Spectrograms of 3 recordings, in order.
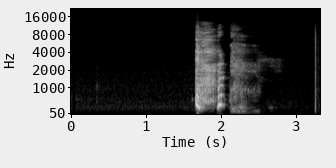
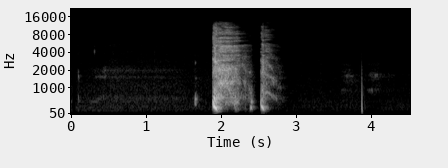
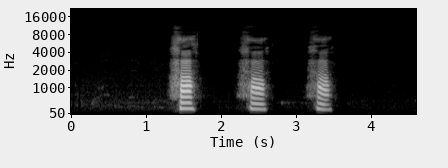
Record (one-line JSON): {"cough_length": "3.3 s", "cough_amplitude": 32444, "cough_signal_mean_std_ratio": 0.24, "three_cough_length": "4.5 s", "three_cough_amplitude": 26787, "three_cough_signal_mean_std_ratio": 0.21, "exhalation_length": "4.6 s", "exhalation_amplitude": 27122, "exhalation_signal_mean_std_ratio": 0.25, "survey_phase": "beta (2021-08-13 to 2022-03-07)", "age": "18-44", "gender": "Female", "wearing_mask": "No", "symptom_new_continuous_cough": true, "symptom_runny_or_blocked_nose": true, "symptom_shortness_of_breath": true, "symptom_sore_throat": true, "symptom_fatigue": true, "symptom_fever_high_temperature": true, "symptom_headache": true, "symptom_onset": "3 days", "smoker_status": "Never smoked", "respiratory_condition_asthma": false, "respiratory_condition_other": false, "recruitment_source": "Test and Trace", "submission_delay": "2 days", "covid_test_result": "Positive", "covid_test_method": "ePCR"}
